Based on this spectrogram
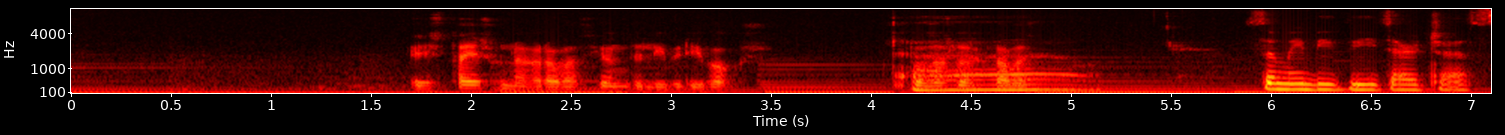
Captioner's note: narrator says "this is a Librivox recording" in Spanish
